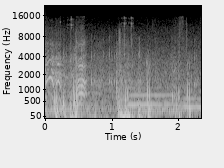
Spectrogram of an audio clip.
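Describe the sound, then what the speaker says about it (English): A horse in Zelda: Twilight Princess gallops with quick, close clip-clop hoofbeats and lets out a loud whinny, with game music tones underneath. "Maybe if you just made the horse a little less awkward."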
